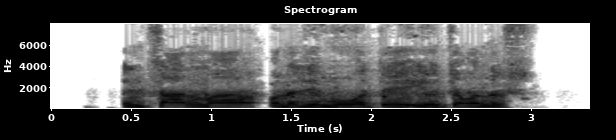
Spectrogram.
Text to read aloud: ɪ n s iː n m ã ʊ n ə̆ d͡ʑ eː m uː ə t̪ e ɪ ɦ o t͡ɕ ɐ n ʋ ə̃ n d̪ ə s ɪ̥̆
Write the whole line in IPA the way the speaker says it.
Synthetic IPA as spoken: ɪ n s aː n m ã ʊ n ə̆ d͡ʑ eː m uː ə t̪ e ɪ ɦ o t͡ɕ ɐ ʋ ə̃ n d̪ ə s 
